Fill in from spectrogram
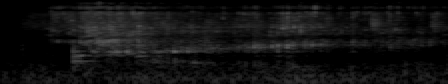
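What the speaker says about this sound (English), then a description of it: "I fill it up with some warm water." Warm water poured into a smoothie jar holding a slice of lime or lemon, a steady splashing, gurgling stream that starts abruptly, fills the clip at close range, then tapers slightly near the end.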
